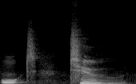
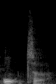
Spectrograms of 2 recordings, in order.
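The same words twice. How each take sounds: First: The word 'to' is said in full. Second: The word 'to' is reduced and weak. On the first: The speaker calls it wrong. "we don't say ought to" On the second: The speaker calls it right. "We say ought to. When we speak at a normal speed, the to becomes to"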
